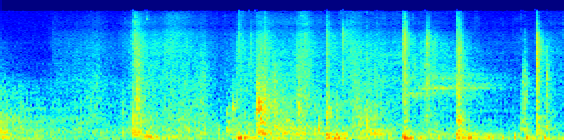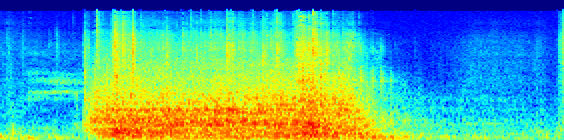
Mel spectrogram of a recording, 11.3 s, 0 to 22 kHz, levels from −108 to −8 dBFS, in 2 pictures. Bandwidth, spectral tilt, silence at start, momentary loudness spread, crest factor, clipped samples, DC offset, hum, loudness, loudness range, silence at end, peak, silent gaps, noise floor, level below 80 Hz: 16.5 kHz; -5 dB/octave; 0 s; 25 LU; 22 dB; under 0.1%; under 0.1%; none; -21 LUFS; 19 LU; 1.15 s; -4 dBFS; none; -53 dBFS; -40 dBFS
